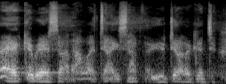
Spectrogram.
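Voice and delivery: hoarse, breathy, raspy whisper, hushed. Act out the coach talking to one of his players, in a Coach Stansberry voice, like laryngitis. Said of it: "He always sounds like he's got laryngitis".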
